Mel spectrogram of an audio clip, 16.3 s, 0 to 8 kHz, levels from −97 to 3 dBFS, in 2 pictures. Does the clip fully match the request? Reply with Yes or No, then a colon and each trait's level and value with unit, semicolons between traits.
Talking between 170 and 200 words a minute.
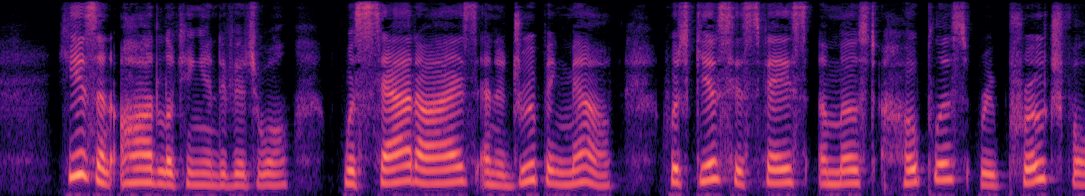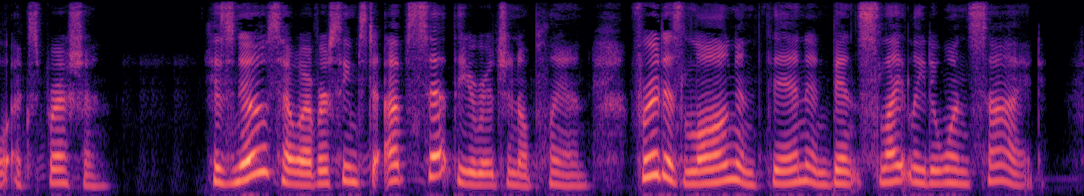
No: average, 160 wpm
